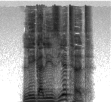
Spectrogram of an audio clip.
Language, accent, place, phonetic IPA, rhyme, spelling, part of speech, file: German, Germany, Berlin, [leɡaliˈziːɐ̯tət], -iːɐ̯tət, legalisiertet, verb, De-legalisiertet.ogg
- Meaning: inflection of legalisieren: 1. second-person plural preterite 2. second-person plural subjunctive II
